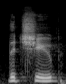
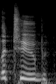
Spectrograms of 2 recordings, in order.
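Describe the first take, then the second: First: The word starts with a 'ch' sound. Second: The word starts with a plain 't' sound. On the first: The speaker calls it right. "like C H U B" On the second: The speaker calls it wrong. "not the Tube"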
